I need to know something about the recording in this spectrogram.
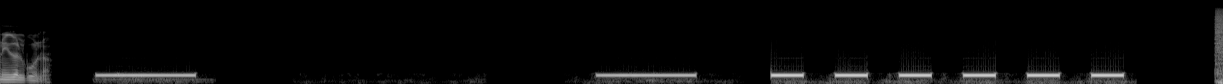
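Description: A telephone tone beeps in long and then short pulses.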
